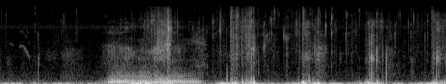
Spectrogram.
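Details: A pet cat growls indoors while eating corn for the first time: a low, steady rumbling growl lasting about one second, then crunchy chewing and biting sounds.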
